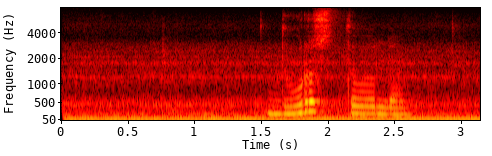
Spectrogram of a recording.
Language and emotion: Russian, angry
